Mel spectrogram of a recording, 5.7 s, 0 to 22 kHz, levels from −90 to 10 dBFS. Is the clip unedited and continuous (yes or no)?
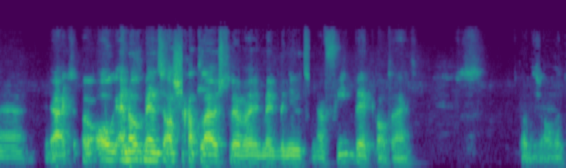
no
